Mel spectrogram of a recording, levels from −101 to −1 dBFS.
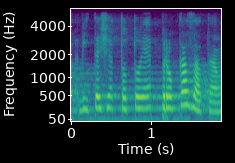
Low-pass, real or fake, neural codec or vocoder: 5.4 kHz; real; none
